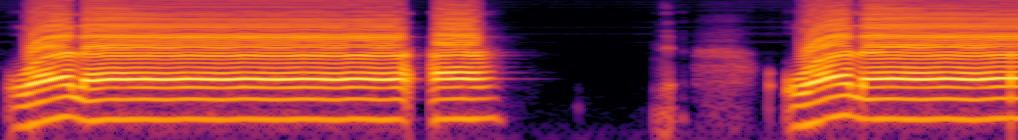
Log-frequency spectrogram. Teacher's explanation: pada lafal lanya maka kita namakan dengan Mad Jaiz munfasil maka kita panjangkan huruf laanya sepanjang empat harakat atau lima harakat Bagaimana cara membacanya wala a baru baca a panjangkan lanya dulu · Panjangkan la-nya dulu 4 harokat baru lepas.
